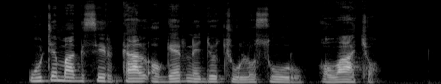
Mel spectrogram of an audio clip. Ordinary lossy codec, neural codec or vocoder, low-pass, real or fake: none; none; none; real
